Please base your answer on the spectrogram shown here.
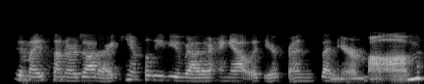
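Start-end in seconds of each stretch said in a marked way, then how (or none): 1.1-4.3 mock heavy sarcasm, put-upon, guilt-tripping tone. Retelling a line said to a child in a sarcastic way: imitating own sarcastic line. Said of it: "in a sarcastic way".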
